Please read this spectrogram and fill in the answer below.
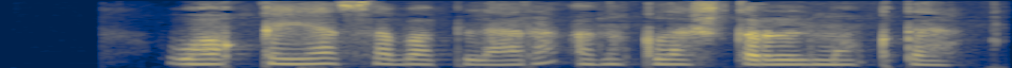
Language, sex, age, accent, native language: Uzbek, female, 12-17, Sirdaryo, Uzbek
